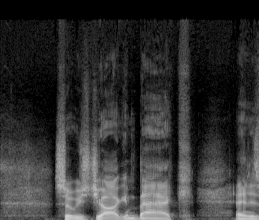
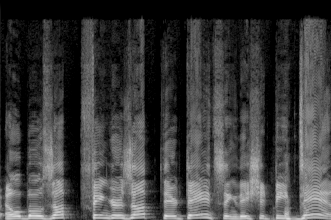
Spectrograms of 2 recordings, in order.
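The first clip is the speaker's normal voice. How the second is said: lightly voiced teacher, higher and brisk; piano teacher instructing; 10 semitones higher than usual. Dad imitating the piano teacher stopping Sadie mid-song. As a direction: coach the fingers up like a strict piano teacher. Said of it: "she'll stop in the middle of a song and go".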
